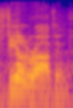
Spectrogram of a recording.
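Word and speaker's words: Fjällräven: Fagelraven. Is that how you say it? How do you say it? Real raven. Fjellraven.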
